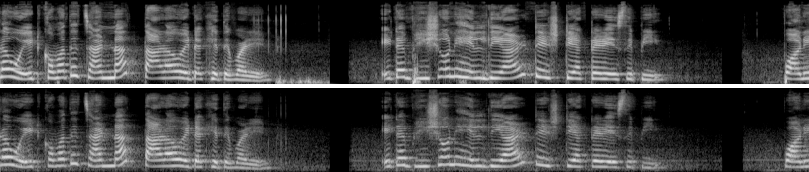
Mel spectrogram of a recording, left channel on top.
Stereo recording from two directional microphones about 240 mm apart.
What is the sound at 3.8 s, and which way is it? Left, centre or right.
A woman's voice, left.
